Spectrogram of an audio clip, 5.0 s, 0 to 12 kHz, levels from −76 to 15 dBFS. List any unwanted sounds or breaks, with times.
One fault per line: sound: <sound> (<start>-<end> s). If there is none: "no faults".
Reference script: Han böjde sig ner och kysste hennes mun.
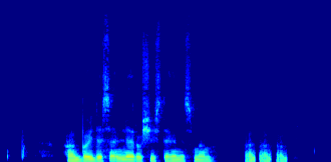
sound: laugh (3.7-4.3 s)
